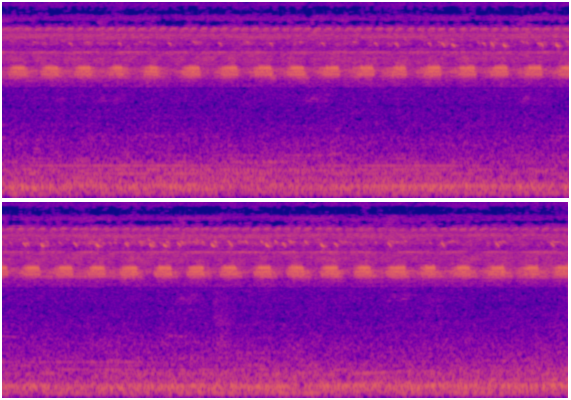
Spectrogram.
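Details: Rhythmic insect chirping, high and shrill, pulsing steadily about three times per second throughout, layered over continuous high hiss and a soft low hum.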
